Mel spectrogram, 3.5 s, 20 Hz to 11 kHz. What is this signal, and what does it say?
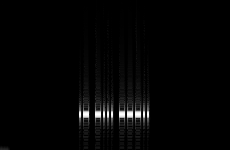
Morse code, heard as a keyed tone, about 40 wpm, 700 Hz. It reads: AB8
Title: USA Call Sign Prefixes - Repeated 2x - 40wpm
